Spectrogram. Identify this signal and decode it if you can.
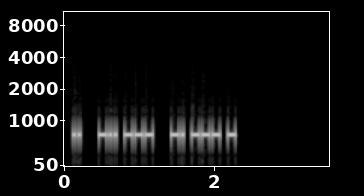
Morse code, heard as a keyed tone, about 44 wpm, 700 Hz. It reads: I DO NOT
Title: Speed-Racing - Sets of 4 Words 35wpm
